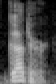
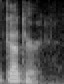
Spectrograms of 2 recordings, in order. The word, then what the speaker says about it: Qatar: I've talked to people who've lived there who say it's much closer to gutter. – Oh, really? – Yeah, that's how they pronounce it, gutter. – Oh, but it's not really like a G. It's like halfway between a G and a C.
